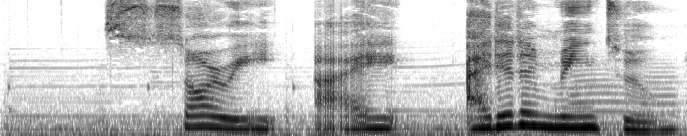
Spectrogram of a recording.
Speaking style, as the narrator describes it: sputtered

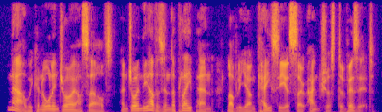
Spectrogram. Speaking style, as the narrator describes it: Bob chuckled

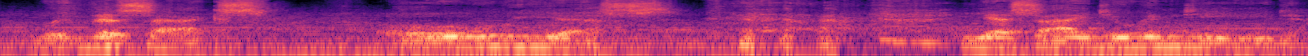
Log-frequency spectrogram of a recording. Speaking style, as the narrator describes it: my father said with a sinister growl

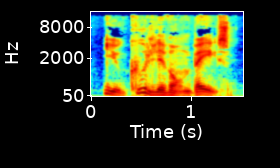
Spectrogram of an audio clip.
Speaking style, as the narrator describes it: he said

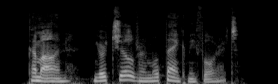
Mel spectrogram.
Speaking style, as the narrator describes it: He chuckled and said

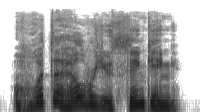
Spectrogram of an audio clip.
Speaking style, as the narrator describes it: With his lungs no longer being crushed by the dead weight, the boy gasped

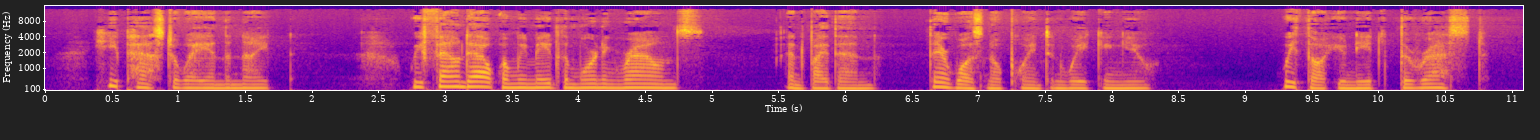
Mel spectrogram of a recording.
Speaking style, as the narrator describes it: A nurse said kindly

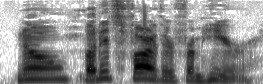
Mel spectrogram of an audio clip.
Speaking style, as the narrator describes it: he said, shaking his head at her sadly

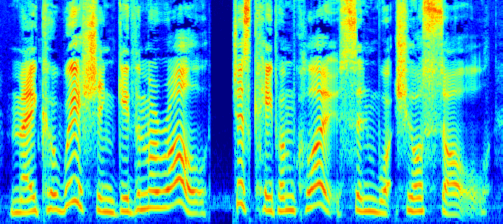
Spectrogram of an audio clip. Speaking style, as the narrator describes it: sings the voice merrily

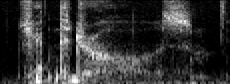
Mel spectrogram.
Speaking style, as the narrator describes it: he muttered under his breath

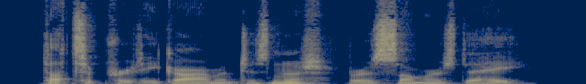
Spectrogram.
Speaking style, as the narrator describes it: he muttered sneeringly

